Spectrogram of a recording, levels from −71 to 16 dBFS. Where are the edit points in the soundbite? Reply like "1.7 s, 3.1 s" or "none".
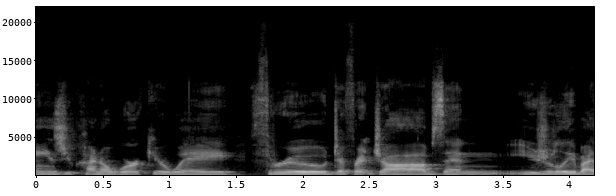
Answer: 1.6 s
